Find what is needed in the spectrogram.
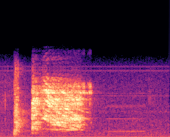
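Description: A click, then a short electronic power-up sound effect with a sweeping pitch lasting under a second, as a DeLorean time machine replica's prop systems switch on.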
